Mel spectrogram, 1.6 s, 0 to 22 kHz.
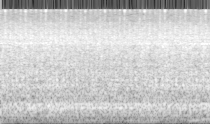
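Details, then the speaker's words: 2006 Suzuki Forenza after cylinder head replacement for bent valves, about 10 minutes after first start once lifters pumped up; quiet, smooth warm idle, no lifter tick, shaking or missing, healthy. "so it's uh it's actually really quiet you can hear it running right now it's not shaking not missing"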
